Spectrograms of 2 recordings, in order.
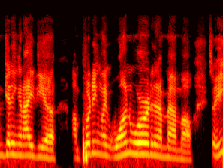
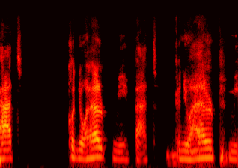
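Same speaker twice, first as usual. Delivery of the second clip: put-on hard, heavy Eastern European accent; 6 semitones lower, 12 dB quieter than usual. Retelling a coworker asking for help: imitating a coworker's Eastern European accent. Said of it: "that, like, Dracula accent".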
